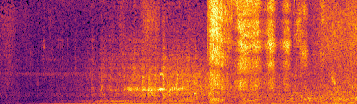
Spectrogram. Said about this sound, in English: Here comes a car.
